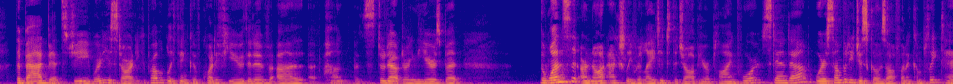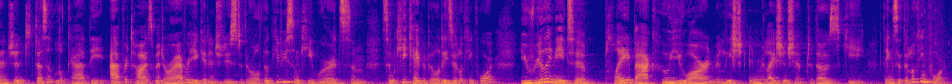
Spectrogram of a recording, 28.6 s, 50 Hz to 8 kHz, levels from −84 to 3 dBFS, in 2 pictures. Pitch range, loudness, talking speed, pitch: 155-195 Hz, -29 LUFS, 200 wpm, 170 Hz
